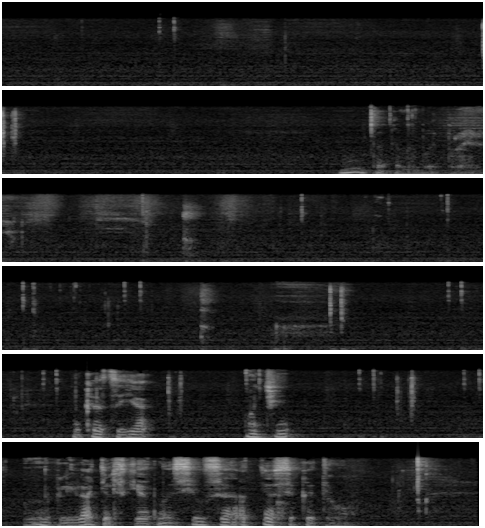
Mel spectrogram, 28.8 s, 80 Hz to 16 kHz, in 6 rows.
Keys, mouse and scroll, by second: 1.6 click, 9.3-10.3 scroll down 1, 11.0-13.1 middle drag, 13.1-14.1 scroll up 3, 14.1-15.6 middle drag, 15.6 click, 17.8 g, 19.7 click, 20.9 g, 22.8 click, 23.2 g, 25.8 click.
